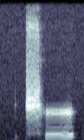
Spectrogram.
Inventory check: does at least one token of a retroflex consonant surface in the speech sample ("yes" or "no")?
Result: yes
